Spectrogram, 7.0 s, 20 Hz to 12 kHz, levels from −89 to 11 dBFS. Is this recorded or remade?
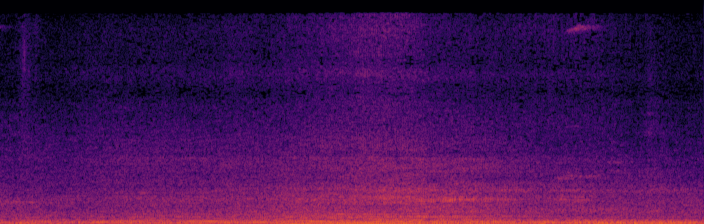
recorded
